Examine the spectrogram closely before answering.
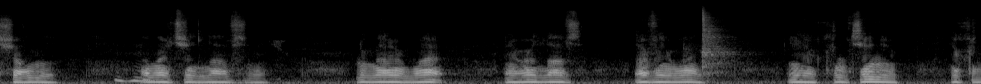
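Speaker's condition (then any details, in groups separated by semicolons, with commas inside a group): Lou Gehrig's disease; tracheostomy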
